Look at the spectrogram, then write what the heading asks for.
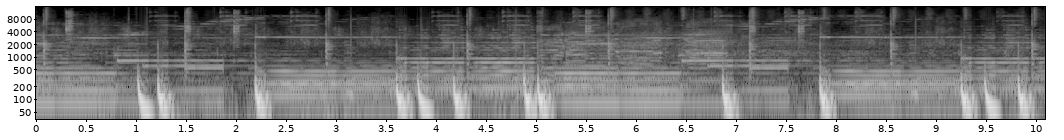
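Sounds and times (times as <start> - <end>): held synth chords: 0.0 - 10.0
deep kick drum: 1.0 - 1.5, 2.2 - 2.4, 3.6 - 5.2, 6.9 - 7.1, 7.8 - 8.1, 9.3 - 10.0.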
